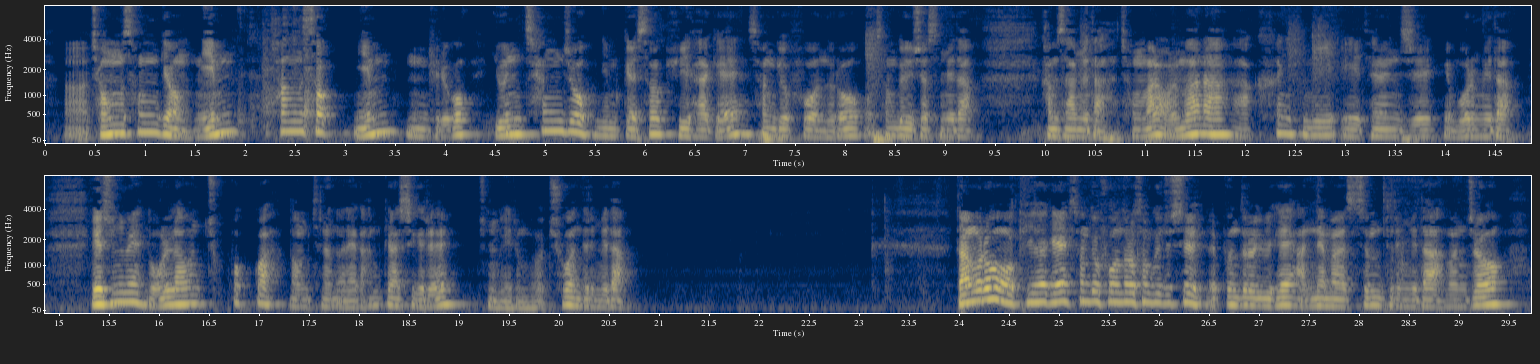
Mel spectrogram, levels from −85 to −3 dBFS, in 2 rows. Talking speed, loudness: 250 characters per minute, -31 LUFS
